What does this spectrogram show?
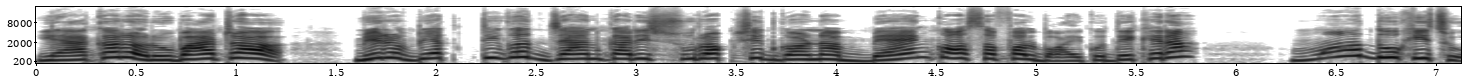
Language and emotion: Nepali, angry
